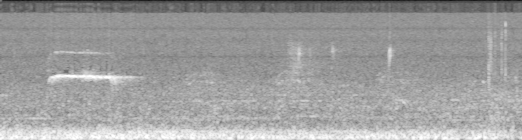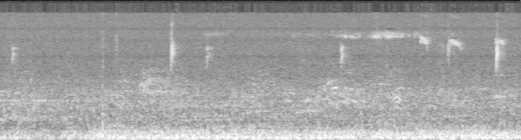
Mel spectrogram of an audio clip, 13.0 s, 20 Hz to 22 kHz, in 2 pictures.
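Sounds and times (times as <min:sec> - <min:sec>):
faint lower bird calls: 0:00.6 - 0:01.8
small birds chirping: 0:10.6 - 0:13.0.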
